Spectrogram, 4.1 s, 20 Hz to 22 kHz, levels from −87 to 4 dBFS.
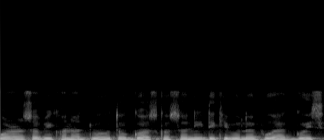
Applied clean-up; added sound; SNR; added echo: none; Thunder; 20 dB; none.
